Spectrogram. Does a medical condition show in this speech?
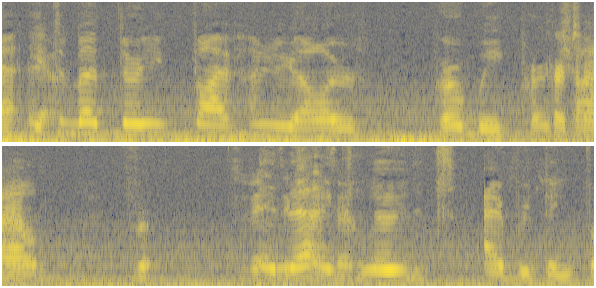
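Yes: cerebral palsy; from birth, wheelchair.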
